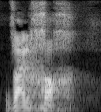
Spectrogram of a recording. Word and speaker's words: Van Gogh: Yes, Van Gogh.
